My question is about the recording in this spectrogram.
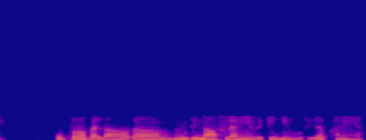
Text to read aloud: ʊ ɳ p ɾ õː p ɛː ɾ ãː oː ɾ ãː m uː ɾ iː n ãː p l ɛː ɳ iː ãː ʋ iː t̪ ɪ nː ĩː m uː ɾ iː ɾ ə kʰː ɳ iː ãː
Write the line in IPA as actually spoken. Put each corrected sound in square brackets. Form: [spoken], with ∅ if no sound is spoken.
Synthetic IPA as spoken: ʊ [∅] p ɾ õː p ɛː [l] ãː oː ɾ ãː m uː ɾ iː n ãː p l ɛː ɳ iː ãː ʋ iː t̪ ɪ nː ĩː m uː ɾ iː ɾ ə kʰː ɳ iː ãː

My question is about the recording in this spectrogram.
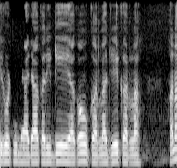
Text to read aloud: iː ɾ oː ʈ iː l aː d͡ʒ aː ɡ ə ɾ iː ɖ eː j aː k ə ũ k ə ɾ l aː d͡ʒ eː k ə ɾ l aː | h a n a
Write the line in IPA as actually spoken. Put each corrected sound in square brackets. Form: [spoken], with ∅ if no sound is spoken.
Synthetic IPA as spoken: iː ɾ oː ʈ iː l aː d͡ʒ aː [k] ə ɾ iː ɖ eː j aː k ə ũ k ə ɾ l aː d͡ʒ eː k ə ɾ l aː | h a n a

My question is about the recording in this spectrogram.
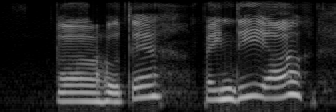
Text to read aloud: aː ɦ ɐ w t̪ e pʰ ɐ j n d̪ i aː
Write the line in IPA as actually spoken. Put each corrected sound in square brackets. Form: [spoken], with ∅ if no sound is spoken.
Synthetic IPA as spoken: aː ɦ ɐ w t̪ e [p] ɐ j n d̪ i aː

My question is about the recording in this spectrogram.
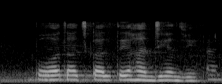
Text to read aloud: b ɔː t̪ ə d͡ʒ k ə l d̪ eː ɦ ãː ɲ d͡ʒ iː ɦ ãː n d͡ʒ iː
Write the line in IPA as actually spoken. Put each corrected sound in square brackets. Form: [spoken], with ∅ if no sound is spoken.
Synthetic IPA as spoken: b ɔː t̪ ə d͡ʒ k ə l [t̪] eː ɦ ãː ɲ d͡ʒ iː ɦ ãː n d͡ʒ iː

